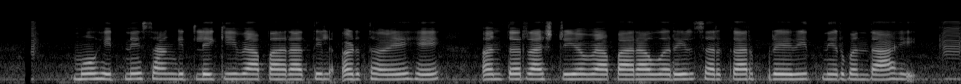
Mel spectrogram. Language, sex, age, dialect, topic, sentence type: Marathi, female, 25-30, Standard Marathi, banking, statement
